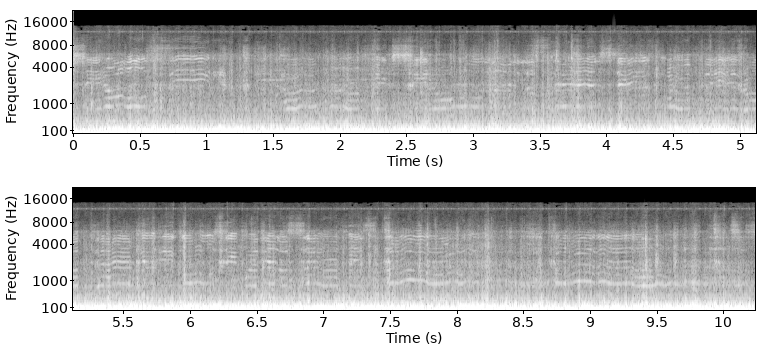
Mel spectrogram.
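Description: Loud, steady low rumble of a moving car heard from inside the cabin, with something fainter, voice- or music-like, wavering on top of it.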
